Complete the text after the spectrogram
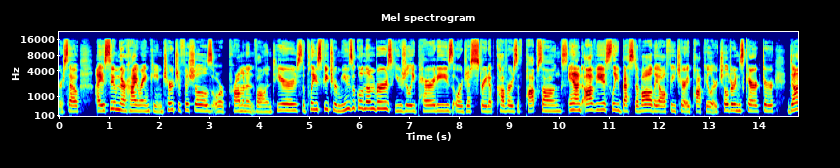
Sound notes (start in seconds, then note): none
